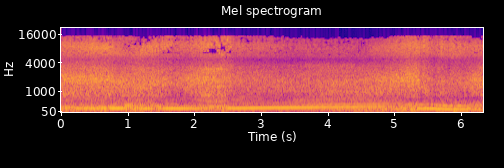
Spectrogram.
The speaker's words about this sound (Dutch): Ja, een bescheiden geluidje maakt die BMW.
